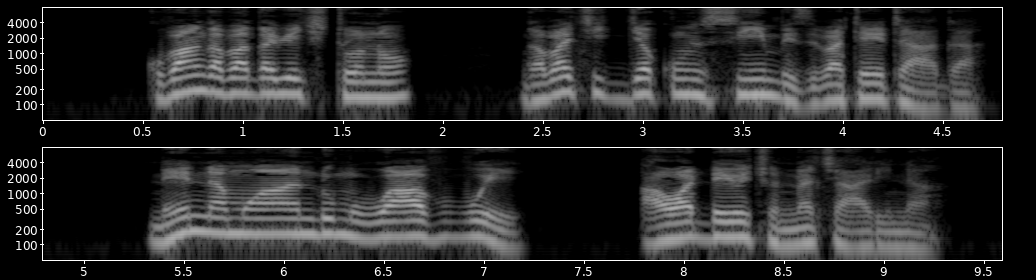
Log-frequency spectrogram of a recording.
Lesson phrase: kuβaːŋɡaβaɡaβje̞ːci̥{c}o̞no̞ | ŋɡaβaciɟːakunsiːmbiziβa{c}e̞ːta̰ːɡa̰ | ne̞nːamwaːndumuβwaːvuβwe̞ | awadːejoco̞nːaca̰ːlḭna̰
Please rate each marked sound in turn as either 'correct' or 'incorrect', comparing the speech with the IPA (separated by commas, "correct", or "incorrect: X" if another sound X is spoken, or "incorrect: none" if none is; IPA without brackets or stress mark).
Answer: incorrect: t, incorrect: t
